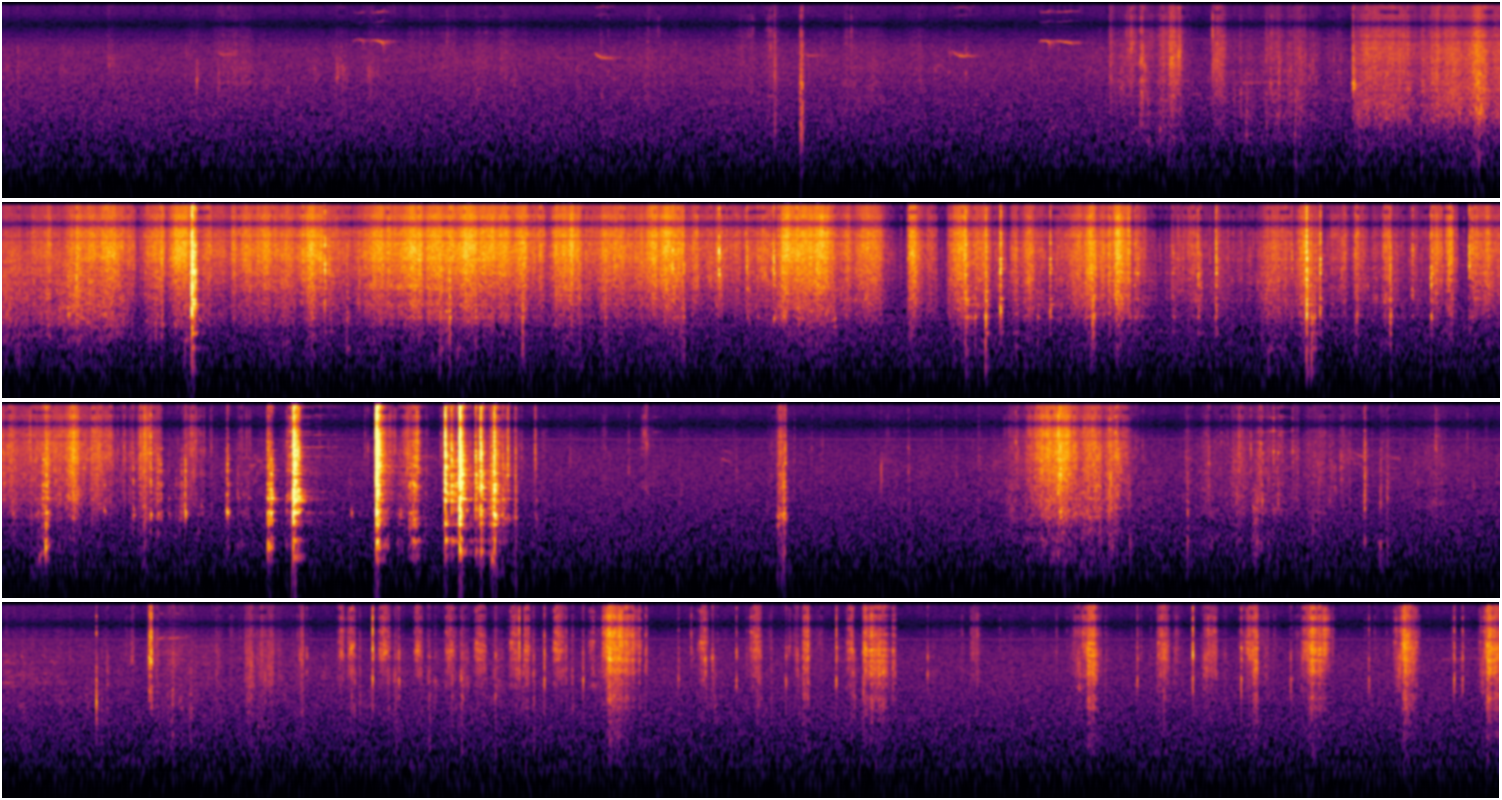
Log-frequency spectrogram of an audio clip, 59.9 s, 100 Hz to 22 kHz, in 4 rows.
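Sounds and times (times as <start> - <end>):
rustling and crinkling: 11.1 - 33.0, 40.0 - 44.4, 45.8 - 54.8, 55.5 - 59.9.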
